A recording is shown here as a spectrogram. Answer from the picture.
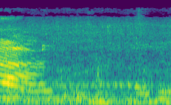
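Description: A woman's drawn-out exclamation falling in pitch, followed by quieter voices, over a steady low hum.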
